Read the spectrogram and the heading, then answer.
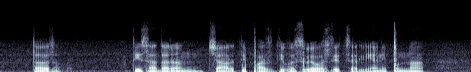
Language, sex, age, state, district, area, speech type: Marathi, male, 30-45, Maharashtra, Amravati, urban, spontaneous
